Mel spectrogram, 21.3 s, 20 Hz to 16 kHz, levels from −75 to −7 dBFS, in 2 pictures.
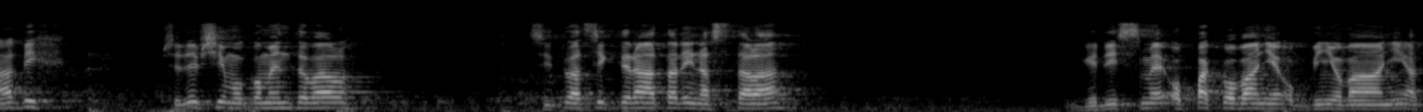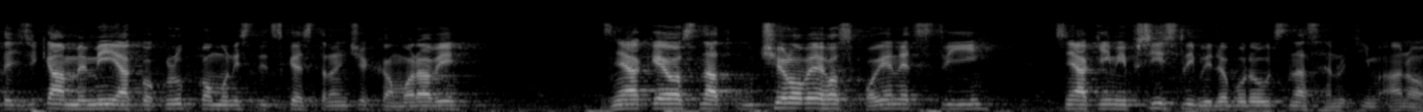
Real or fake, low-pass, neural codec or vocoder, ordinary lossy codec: real; 7.2 kHz; none; AAC, 64 kbps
